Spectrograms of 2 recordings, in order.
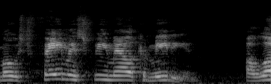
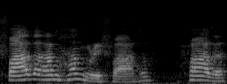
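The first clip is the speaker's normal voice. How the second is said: put-on British accent; 4 dB quieter than usual. Showing off a voice being worked on, a little British father: British accent. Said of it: "a little Brit- British father".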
